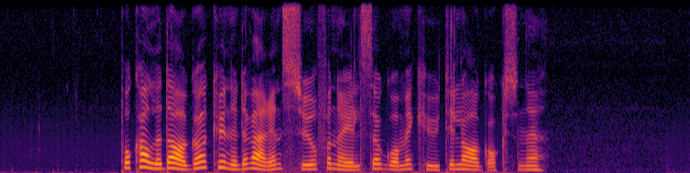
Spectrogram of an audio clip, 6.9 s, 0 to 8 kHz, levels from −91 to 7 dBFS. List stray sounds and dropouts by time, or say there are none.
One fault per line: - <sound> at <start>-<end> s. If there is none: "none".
none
